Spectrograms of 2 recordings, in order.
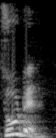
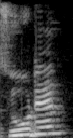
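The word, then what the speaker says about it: Süden: নর্ডেন নর্ডেন দক্ষিণকে বলা হয় দেখেন এন একসাথে উচ্চারণ জুডেন পশ্চিমকে বলা হয় ভেস্টেন ভেস্টেন ভেস্টেন পূর্বকে বলা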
